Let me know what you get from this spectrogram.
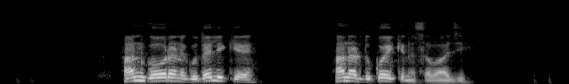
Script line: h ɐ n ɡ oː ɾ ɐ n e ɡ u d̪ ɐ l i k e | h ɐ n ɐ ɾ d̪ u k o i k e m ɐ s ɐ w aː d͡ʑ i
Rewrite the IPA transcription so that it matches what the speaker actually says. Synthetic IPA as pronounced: h ɐ n ɡ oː ɾ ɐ n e ɡ u d̪ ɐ l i k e | h ɐ n ɐ ɾ d̪ u k o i k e n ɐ s ɐ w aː d͡ʑ i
